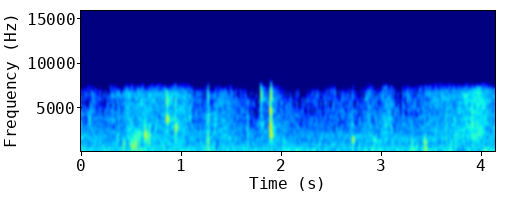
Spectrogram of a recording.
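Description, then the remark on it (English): Quiet chewing on a protein bar: scattered crisp clicks and soft sticky smacks at an irregular pace, with no talking. “I think I'll just have that protein bar.”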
